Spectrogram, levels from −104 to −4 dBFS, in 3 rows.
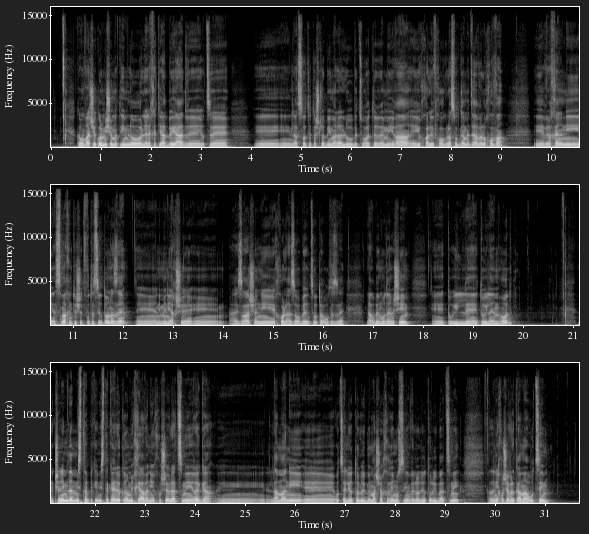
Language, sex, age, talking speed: Hebrew, male, 40-59, 140 wpm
